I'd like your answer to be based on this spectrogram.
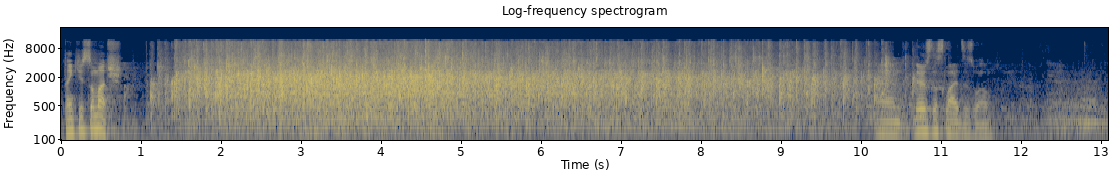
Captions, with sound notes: Thank you so much. [APPLAUSE] And there's the slides as well.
